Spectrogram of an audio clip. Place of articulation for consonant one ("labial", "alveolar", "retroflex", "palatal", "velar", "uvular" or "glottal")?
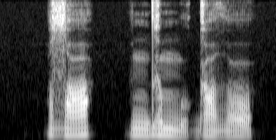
alveolar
